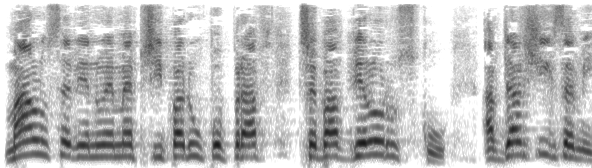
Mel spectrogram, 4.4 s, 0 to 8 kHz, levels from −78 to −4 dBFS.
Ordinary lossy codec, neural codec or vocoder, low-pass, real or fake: AAC, 32 kbps; none; 7.2 kHz; real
